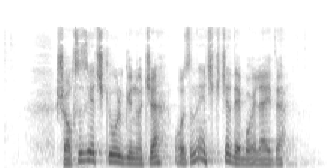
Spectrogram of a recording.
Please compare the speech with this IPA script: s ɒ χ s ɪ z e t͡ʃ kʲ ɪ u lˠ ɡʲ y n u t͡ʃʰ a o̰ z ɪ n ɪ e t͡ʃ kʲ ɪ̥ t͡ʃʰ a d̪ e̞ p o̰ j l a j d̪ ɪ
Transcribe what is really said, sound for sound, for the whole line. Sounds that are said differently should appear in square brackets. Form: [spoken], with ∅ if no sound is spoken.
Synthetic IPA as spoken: [ʃ] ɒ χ s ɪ z e t͡ʃ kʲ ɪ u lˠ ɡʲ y n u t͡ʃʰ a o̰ z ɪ n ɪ e t͡ʃ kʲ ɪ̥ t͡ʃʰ a d̪ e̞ p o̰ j l a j d̪ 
